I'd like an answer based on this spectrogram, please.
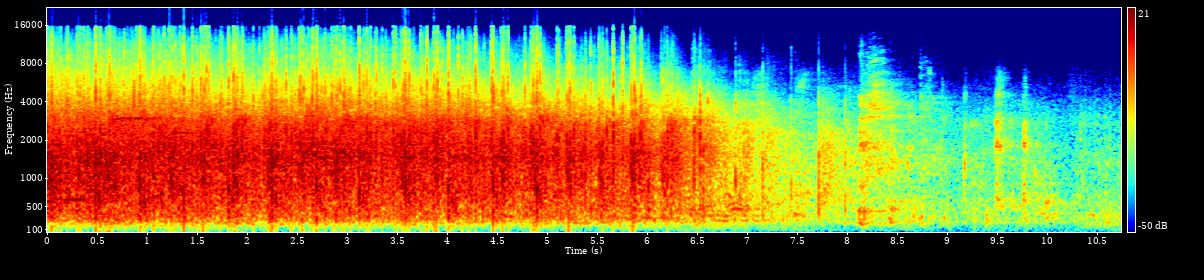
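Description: Audience applauding loudly in a large hall, the clapping dying away about two-thirds of the way through.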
